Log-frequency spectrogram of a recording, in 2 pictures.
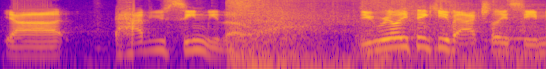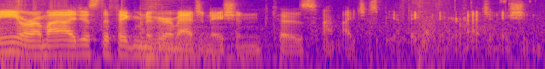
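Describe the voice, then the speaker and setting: A man's voice: mid-range voice, lively intonation, fast, over loud music. A man with an American accent giving casual, chatty live game commentary, joking and muttering to himself as he talks to chat. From born in England, grew up in the United States. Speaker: game streamer.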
